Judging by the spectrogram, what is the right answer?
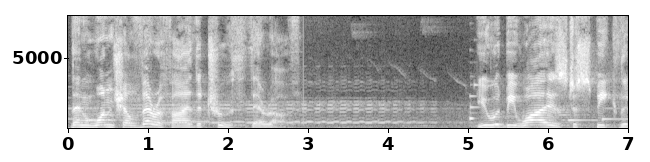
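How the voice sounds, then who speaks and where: Proud ancient mountain guardian beast for a game, big swooping delivery, huge reverb, music under it. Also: male voice, mid-range voice. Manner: imperious, archaic, formal declamation. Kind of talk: video game voice acting. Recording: long cavernous reverb, music behind.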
